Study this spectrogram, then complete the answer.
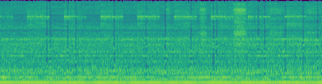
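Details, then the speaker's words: Hunter bench brake lathe resurfacing a disc brake rotor: steady motor hum under faint light metallic scrape as the cutter bit just contacts the rotor; cutter depth set to light contact. "I'm going to turn my adjustment knob to the right so I just barely make metal contact and you'll be able to hear it"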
